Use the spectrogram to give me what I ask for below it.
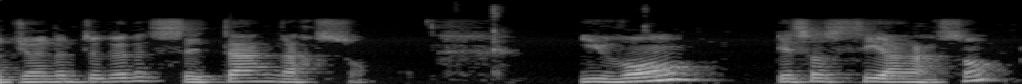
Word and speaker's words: garçon: So no, c'est un garçon. Voilà. Okay. Garçon. But notice here I don't pronounce the N. Okay, Garçon. it's a nasal. It's like on. I pronounce through my nose.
